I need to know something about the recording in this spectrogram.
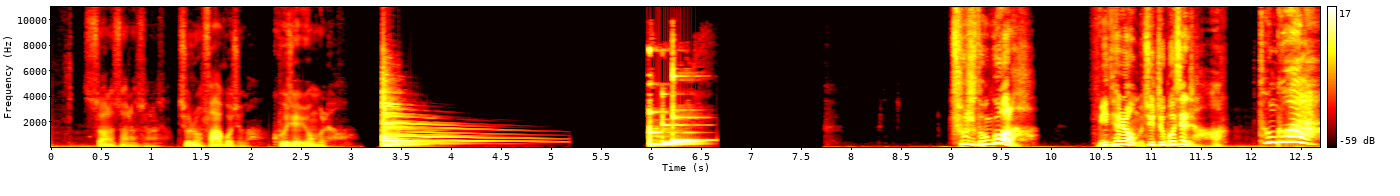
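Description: A young man speaks close by, then exclaims with excitement.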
